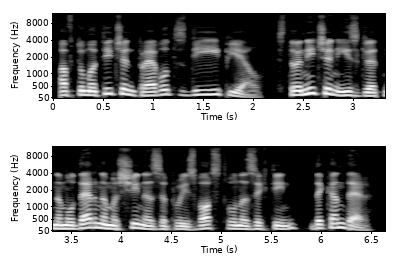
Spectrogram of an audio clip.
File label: bulgarian; oliveoilmuseum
